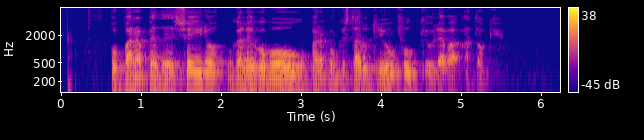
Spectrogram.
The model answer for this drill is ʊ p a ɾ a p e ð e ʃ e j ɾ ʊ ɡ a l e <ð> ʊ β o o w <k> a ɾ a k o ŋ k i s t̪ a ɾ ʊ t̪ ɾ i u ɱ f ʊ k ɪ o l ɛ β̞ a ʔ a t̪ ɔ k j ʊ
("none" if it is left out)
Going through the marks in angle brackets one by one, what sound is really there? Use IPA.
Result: ɣ, p

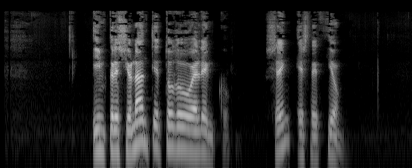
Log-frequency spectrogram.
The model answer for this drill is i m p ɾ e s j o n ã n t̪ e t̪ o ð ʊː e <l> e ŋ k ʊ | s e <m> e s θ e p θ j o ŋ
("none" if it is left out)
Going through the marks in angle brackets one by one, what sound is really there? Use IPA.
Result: l, ŋ

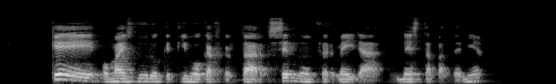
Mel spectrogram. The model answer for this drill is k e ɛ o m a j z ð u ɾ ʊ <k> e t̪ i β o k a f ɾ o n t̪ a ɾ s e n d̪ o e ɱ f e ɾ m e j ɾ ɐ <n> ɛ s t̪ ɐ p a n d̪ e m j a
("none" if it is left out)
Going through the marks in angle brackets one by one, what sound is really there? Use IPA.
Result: k, n

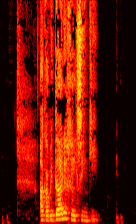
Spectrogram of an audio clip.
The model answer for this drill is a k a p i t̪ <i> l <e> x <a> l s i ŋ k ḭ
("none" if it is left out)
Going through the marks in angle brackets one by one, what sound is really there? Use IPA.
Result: a, e, e

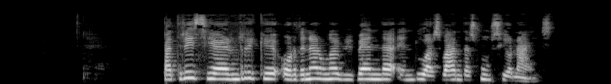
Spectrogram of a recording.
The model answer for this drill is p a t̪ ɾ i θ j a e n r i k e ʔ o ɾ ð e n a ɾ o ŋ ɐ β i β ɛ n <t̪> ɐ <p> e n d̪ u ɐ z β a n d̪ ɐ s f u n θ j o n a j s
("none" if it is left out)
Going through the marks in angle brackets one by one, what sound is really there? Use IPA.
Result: d̪, ʔ

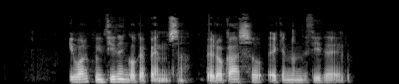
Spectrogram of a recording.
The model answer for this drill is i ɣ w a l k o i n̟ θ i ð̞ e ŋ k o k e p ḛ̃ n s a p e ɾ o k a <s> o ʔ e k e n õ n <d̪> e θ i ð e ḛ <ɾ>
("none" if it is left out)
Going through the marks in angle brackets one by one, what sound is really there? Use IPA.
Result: s, d̪, l

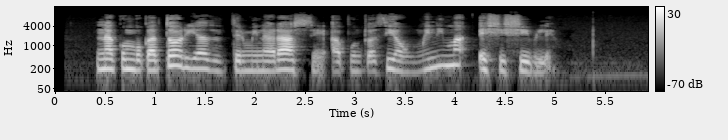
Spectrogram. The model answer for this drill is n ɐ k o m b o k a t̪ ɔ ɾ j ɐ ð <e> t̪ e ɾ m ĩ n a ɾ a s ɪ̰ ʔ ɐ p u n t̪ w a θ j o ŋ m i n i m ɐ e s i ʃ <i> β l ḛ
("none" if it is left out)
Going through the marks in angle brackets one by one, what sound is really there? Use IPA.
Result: e, i

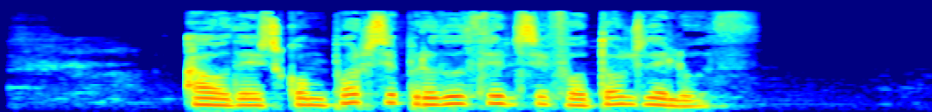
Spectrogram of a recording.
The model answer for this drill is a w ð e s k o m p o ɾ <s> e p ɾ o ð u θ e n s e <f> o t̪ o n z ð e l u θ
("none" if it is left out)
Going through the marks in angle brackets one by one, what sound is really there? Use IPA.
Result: s, f

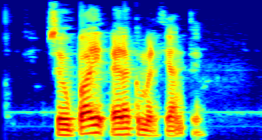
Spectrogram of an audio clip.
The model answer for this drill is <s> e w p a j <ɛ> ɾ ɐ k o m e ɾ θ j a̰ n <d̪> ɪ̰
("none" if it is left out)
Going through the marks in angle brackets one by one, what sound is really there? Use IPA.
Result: s, ɛ, t̪

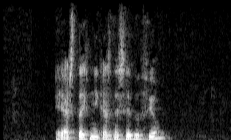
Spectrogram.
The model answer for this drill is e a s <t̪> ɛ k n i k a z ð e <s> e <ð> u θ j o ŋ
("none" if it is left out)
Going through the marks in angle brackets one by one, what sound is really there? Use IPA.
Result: t̪, s, ð

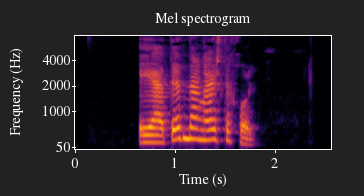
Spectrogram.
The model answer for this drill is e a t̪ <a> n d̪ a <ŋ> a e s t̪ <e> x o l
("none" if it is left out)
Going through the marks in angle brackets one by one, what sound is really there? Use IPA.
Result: e, ŋ, e

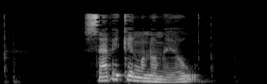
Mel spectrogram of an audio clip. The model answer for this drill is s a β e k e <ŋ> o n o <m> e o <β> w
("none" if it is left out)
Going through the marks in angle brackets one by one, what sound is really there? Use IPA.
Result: ŋ, m, none

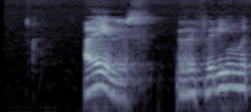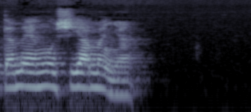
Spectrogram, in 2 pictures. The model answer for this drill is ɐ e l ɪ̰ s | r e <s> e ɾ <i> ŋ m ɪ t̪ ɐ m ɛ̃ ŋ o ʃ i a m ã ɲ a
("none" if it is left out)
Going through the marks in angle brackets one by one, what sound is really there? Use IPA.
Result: f, i

